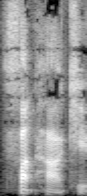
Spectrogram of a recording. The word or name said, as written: FAT1 HAA5 KIU4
